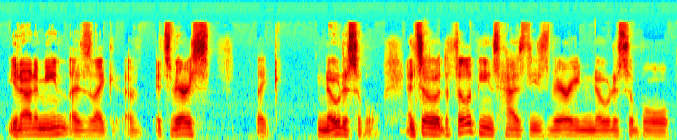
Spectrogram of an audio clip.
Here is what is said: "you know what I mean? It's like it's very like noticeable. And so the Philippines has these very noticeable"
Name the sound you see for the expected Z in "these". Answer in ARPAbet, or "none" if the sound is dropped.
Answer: Z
